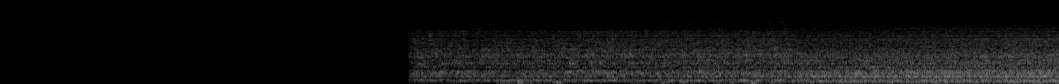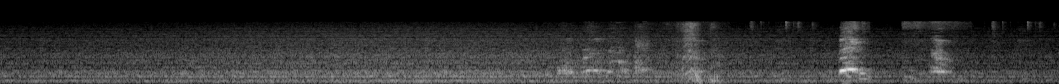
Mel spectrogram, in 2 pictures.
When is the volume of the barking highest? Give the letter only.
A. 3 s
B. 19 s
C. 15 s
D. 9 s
B.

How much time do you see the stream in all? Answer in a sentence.
You can hear the stream for 17 seconds altogether.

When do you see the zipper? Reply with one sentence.
You can hear the zipper from 17.2 to 17.9 s.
